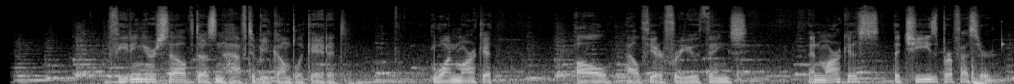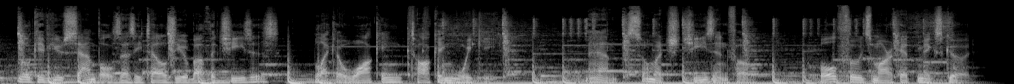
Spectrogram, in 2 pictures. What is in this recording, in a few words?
english commercial; wholefoods market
